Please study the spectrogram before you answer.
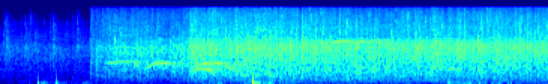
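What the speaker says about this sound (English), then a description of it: "you are clapping for me" Sustained audience applause fills a hall at a Nigerian leadership event, rising after a brief quieter start into steady, dense clapping with a few whistles and cheers over it.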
